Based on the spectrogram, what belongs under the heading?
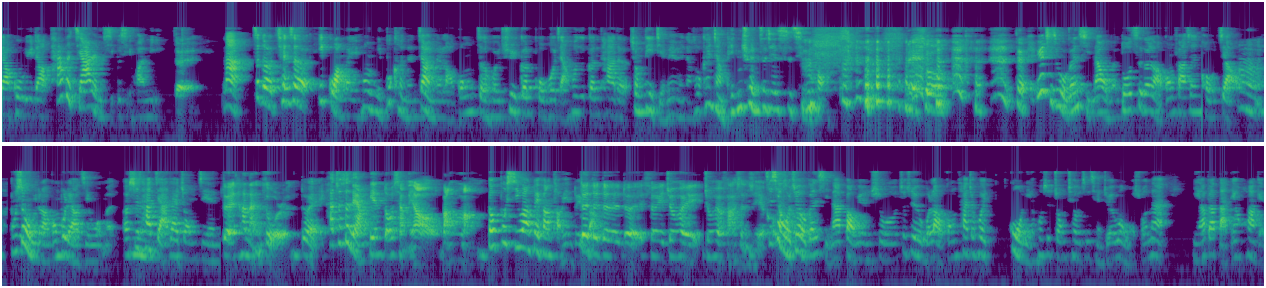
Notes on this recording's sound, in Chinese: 很抱歉目前持續調整錄音環境及設備。但還沒有辦法錄製出很好的音質。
